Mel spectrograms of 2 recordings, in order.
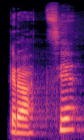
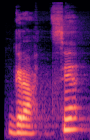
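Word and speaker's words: grazie: it in lesson two even though it looks like the english r the pronunciation is very different listen to how marika is pronouncing this sound altogether it's grazia one last time grazia the next phrase we'll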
